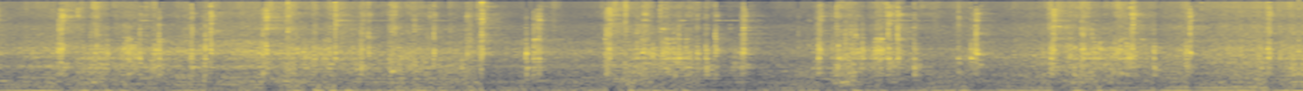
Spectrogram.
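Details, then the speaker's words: Honda Scoopy scooter after CVT work, no battery or starter: rough uneven idle with a quick light ticking chatter over the hum; unhealthy engine that needs a tune-up, cause not confirmed. "Enggak sehat nih kayak gini nih. Cet cet cet cet tuh, enggak sehat nih harus di tune up."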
